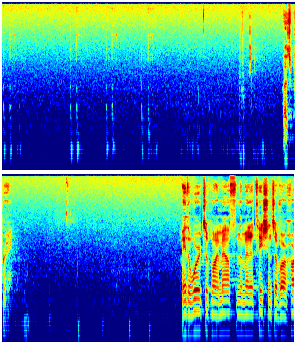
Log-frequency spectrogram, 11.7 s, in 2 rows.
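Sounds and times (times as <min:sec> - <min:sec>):
computer mouse clicks: 0:00.0 - 0:00.4, 0:01.4 - 0:03.2
faint steady hiss: 0:00.0 - 0:11.6
speech: 0:05.6 - 0:06.2, 0:09.5 - 0:11.6.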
